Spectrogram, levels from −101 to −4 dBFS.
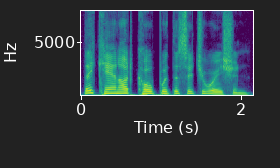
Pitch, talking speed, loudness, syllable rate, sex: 160 Hz, 165 wpm, -18 LUFS, 4.4 syllables/s, male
